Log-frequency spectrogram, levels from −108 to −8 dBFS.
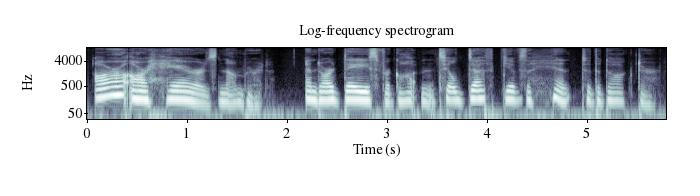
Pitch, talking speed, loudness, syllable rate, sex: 150 Hz, 155 wpm, -18 LUFS, 4.4 syllables/s, female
